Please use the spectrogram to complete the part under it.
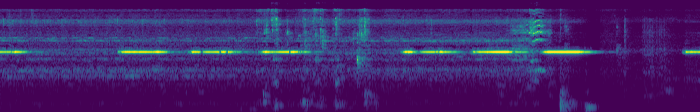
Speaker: So now the nitwit neighbors are setting off the smoke alarms in the hallways, as you can hear. That's outside my apartment. Only in the hallways.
